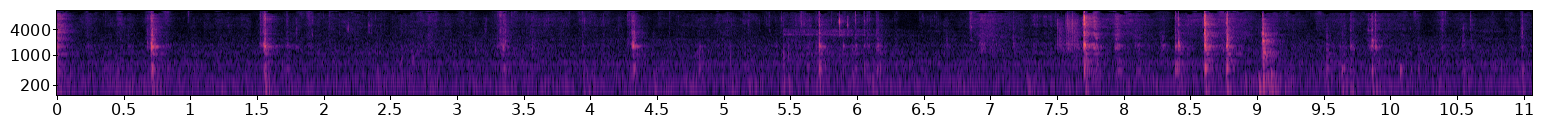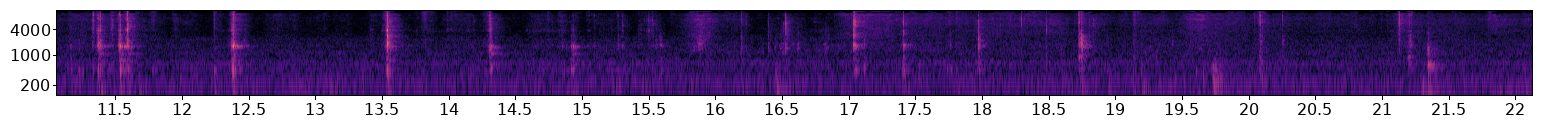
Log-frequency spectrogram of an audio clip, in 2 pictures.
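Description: Screwdriver turning screws out of the finned metal cylinder-head cover of a small portable air compressor: scattered, irregular light clicks and ticks of metal on metal.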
